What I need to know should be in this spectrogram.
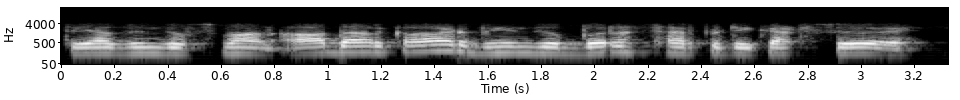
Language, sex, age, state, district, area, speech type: Kashmiri, male, 18-30, Jammu and Kashmir, Baramulla, rural, conversation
